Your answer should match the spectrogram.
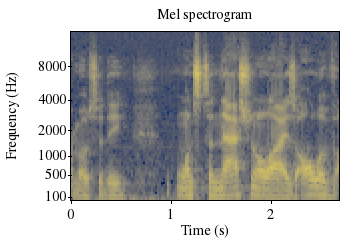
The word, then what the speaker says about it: Mossadegh: The Iranian Prime Minister Mohammad Mossadegh, as you can see this pronunciation there, Mossadegh, wants to nationalize all of Iran's oil fields.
